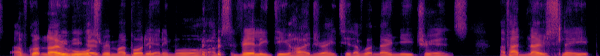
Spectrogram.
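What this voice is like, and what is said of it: Hoarse, nearly lost voice. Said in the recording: “I don't know if you can hear my voice right now. I'm seriously struggling. ... I've completely lost my voice.”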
